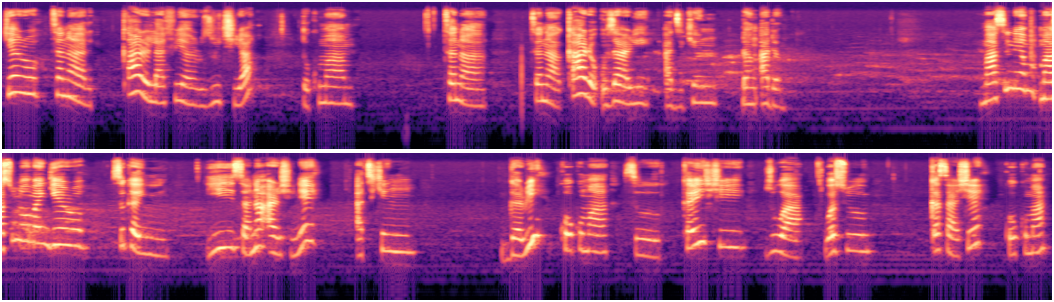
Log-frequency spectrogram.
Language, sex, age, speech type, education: Hausa, female, 15-29, spontaneous, tertiary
